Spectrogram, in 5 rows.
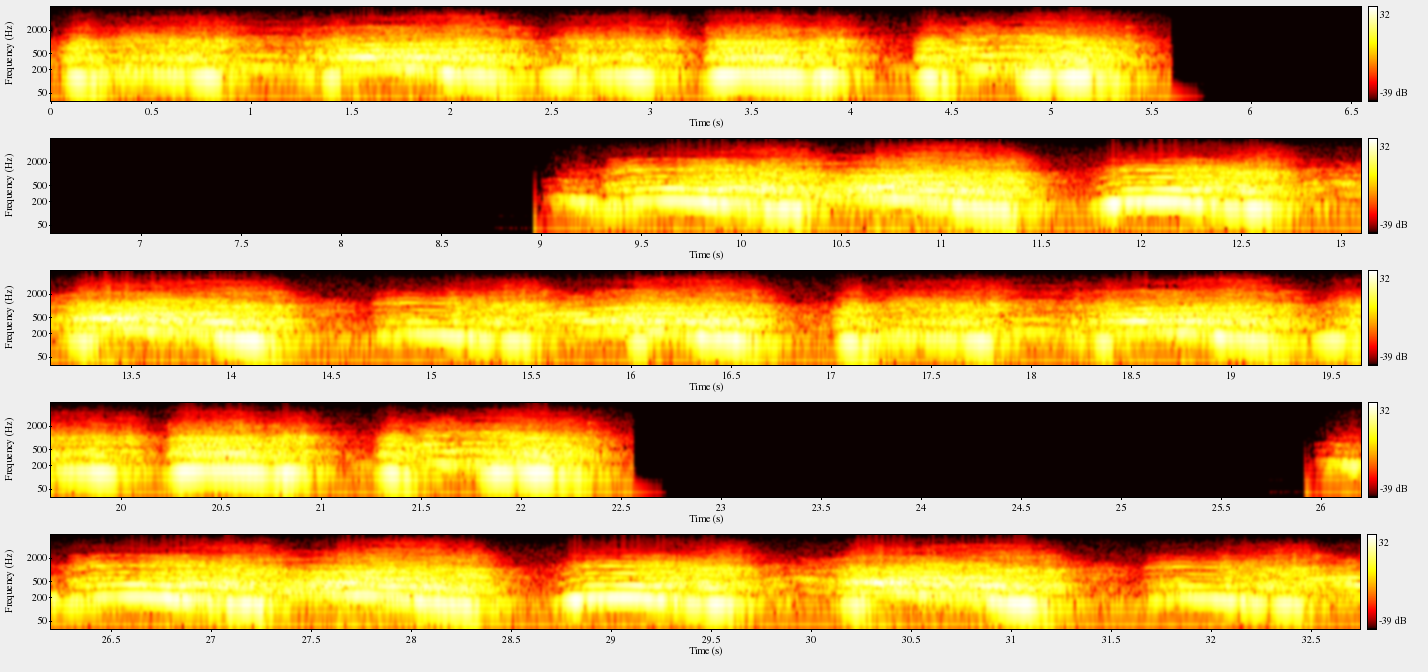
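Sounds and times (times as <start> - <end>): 
lion roaring: 0.0 - 5.6, 9.0 - 22.5, 26.0 - 32.7.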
